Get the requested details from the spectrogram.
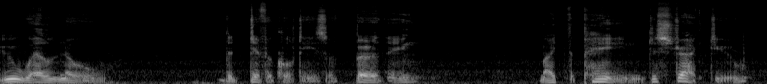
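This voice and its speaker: Using a put-on character voice at medium pitch, a man speaks very slowly with very wide pitch swings and long, frequent pauses. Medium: read story. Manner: timid, deferential.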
